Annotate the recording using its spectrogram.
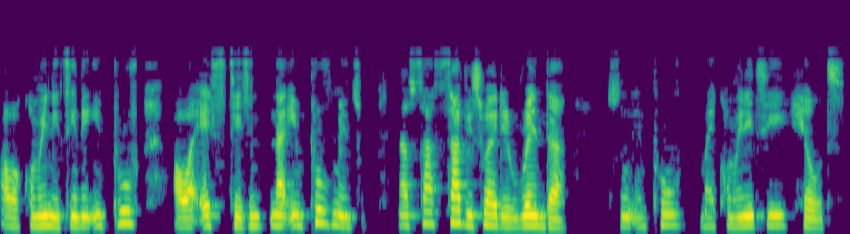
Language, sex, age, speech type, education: Nigerian Pidgin, female, 15-29, spontaneous, tertiary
